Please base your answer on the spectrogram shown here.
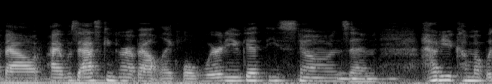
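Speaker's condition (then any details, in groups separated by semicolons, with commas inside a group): No condition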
